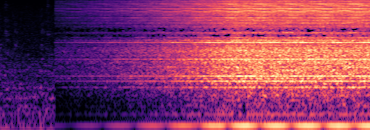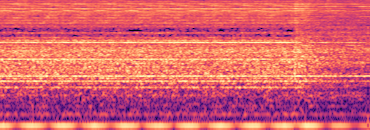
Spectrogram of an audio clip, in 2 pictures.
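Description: A machine hums steadily with a low drone.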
